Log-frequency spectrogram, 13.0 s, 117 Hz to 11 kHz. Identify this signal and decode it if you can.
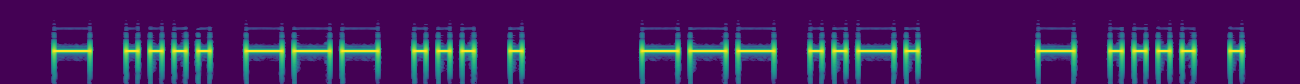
Morse code, heard as a keyed tone, about 10 wpm, 700 Hz. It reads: THOSE OF THE
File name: Book One / 01-Chapter 1 - 10 WPM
